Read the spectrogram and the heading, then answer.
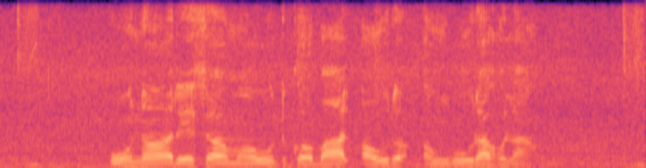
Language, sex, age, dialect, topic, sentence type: Bhojpuri, male, 60-100, Western, agriculture, statement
